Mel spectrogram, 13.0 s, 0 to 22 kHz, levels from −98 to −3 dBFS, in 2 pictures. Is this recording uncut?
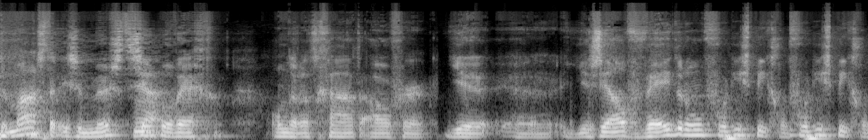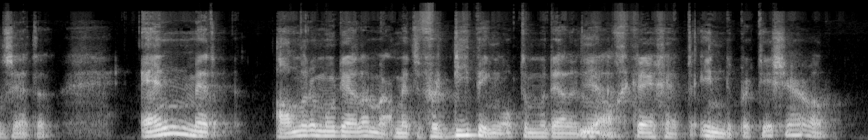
no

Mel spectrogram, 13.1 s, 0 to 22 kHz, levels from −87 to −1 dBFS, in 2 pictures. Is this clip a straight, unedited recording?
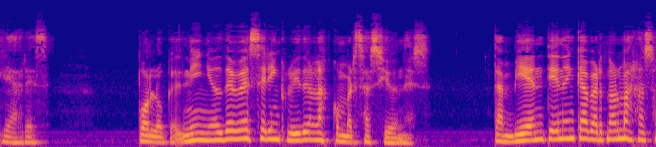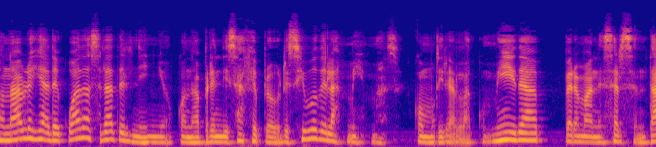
no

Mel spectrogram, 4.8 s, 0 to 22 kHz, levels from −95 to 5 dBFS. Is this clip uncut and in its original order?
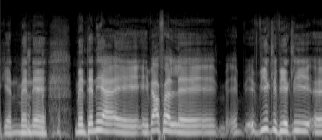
yes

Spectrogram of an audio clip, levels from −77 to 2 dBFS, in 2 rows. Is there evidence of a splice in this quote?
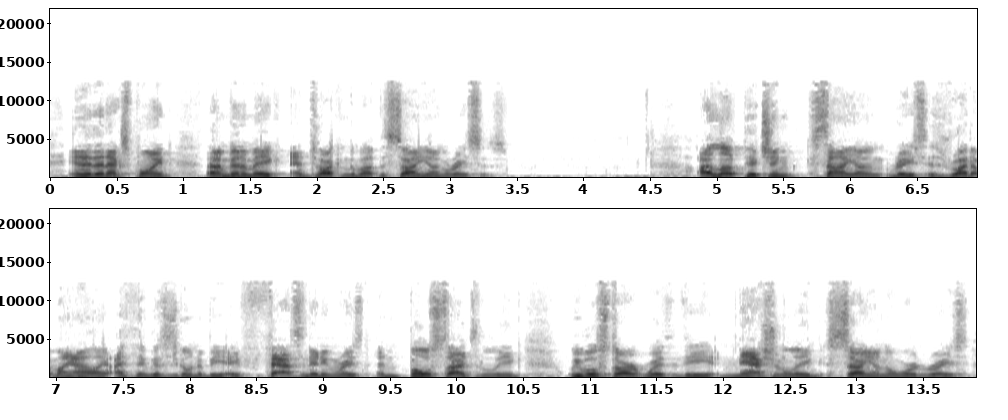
no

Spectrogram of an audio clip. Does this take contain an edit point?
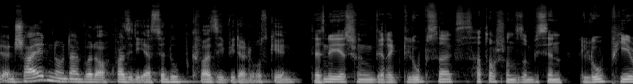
yes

